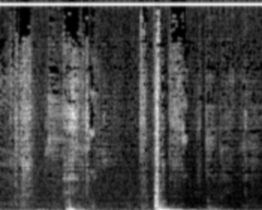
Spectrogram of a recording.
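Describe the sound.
A car drives off under a low, rumbling engine. Two heavy low thuds stand out, and the second is longer and louder than the first.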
